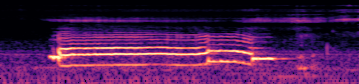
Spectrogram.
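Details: Whippet Dexter complaining, protesting the camera: one long, steady, high whine of about two seconds that steps down in pitch near its end, then a short softer tail. The room is otherwise quiet.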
